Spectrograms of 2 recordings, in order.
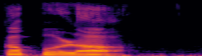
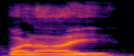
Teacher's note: तो उत्क्षिप्त में आता है अड़ा और अढ़ा। कैसे, जैसे हमने कहा कपड़ा, तो कपड़ा कहने पर अड़ा हो गया।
